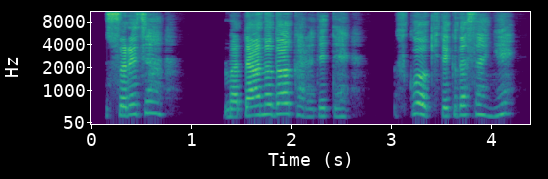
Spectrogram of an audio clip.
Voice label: 女の子台詞

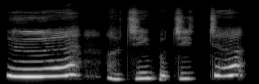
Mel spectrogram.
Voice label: 女の子 台詞, ASMR

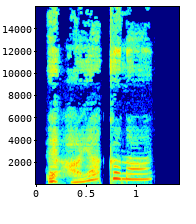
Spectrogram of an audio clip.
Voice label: mob 女子 台詞

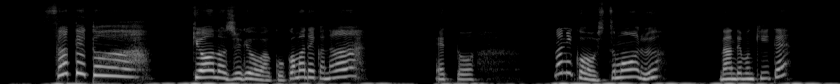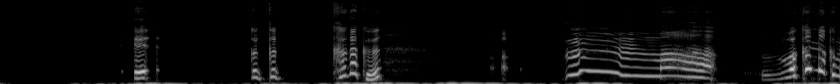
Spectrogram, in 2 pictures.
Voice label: 元素記号ASMR・耳吹き; 元素記号を覚えよう

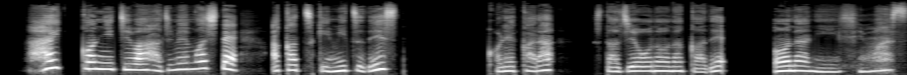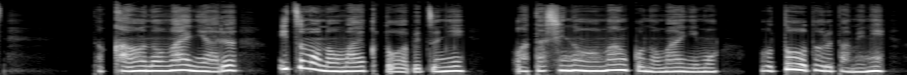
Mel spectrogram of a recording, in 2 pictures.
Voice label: ごあいさつ スタジオでオナニー実演, ASMR

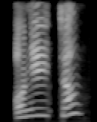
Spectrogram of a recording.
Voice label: 「お兄ちゃん」, 少女, ASMR; 元気な少女

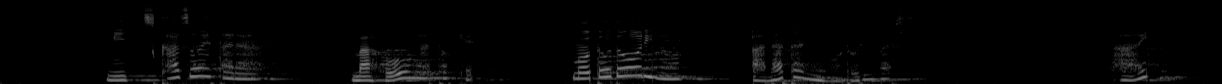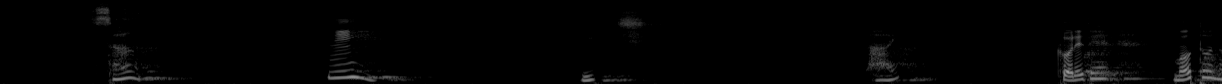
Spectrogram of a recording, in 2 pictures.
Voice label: 催眠解除, ASMR

